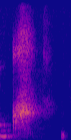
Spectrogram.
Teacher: जैसे हम इंग्लिश में एक लफ्ज बोलते हैं ना, this is a बुक, this is a बुक, तो हम कहते हैं बुक, हम बुक नहीं कहते, बुक, इतना कड़क नहीं बोलते। अंग्रेज भी जो है के को ऐसे हल्का सा ख बोलते हैं। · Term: हम्स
